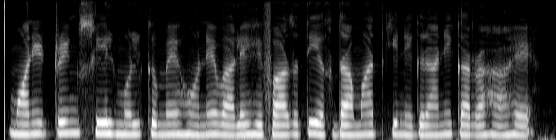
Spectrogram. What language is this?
Urdu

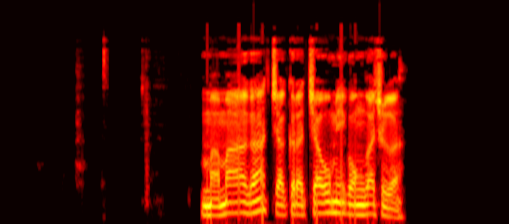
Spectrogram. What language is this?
Sihuas Ancash Quechua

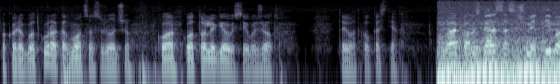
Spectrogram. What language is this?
Lithuanian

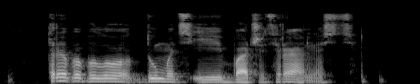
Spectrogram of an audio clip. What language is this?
Belarusian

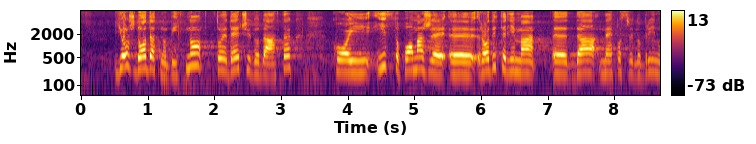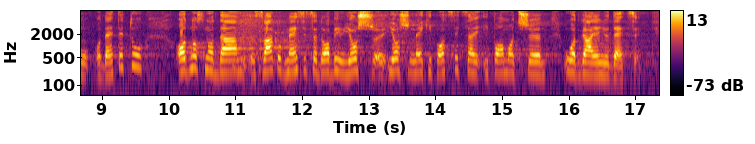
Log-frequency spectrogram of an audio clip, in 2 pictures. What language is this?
Serbian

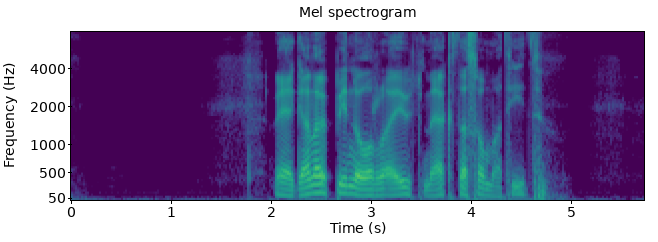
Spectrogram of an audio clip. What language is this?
Swedish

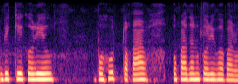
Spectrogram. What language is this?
Assamese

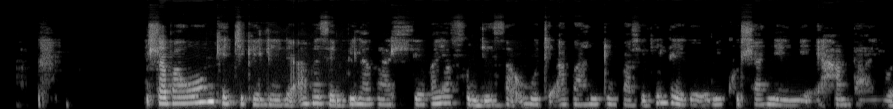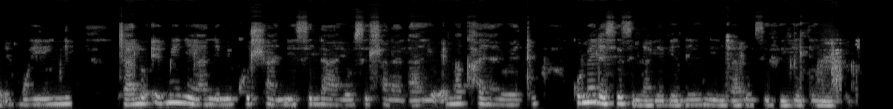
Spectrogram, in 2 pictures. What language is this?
North Ndebele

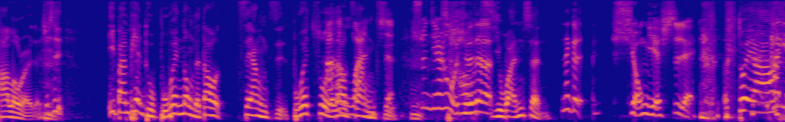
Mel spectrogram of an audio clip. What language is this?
Chinese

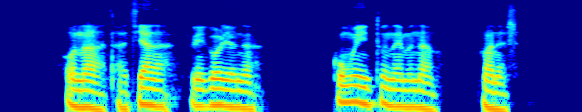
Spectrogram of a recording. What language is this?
Mari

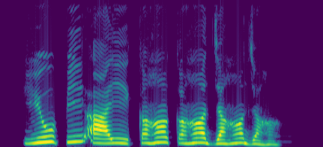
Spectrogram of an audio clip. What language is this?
Magahi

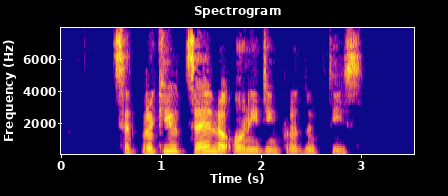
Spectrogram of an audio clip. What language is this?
Esperanto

